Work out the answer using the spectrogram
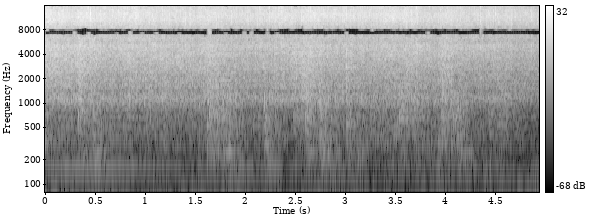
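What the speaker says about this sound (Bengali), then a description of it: "একটু ভেজে নেব সবজিগুলোর সাথে" Steady, dense sizzling of washed rice and vegetables frying in a pan for vegetable pulao, a continuous hiss with faint stirring scrapes.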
